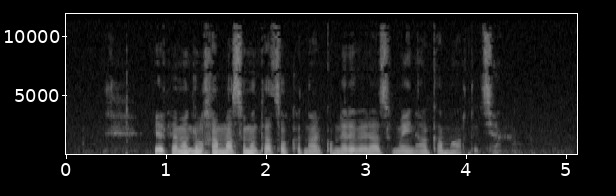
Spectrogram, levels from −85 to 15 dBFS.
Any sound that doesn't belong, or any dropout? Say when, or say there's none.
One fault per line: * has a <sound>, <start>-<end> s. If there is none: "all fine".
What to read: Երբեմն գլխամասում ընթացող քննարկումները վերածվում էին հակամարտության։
all fine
